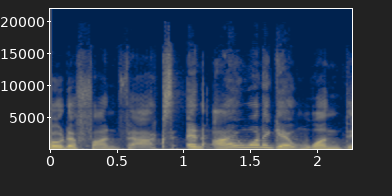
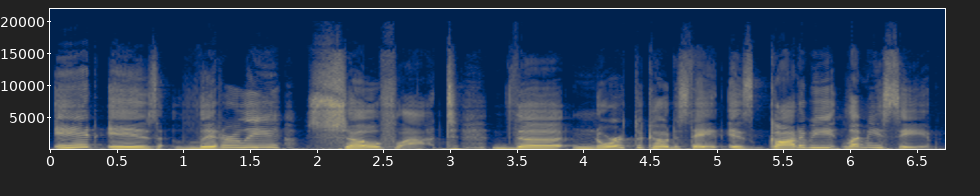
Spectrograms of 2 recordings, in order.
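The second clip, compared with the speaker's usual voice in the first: normal talking voice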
